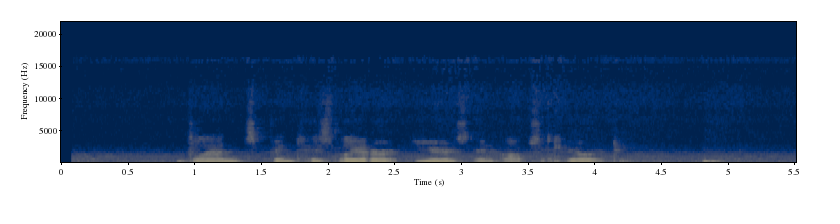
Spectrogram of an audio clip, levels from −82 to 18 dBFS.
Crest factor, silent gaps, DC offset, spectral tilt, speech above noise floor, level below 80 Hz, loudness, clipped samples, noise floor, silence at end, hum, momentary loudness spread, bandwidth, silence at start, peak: 16 dB; none; under 0.1%; -8 dB/octave; 24 dB; -54 dBFS; -31 LUFS; under 0.1%; -53 dBFS; 0.25 s; none; 18 LU; 16.5 kHz; 0.1 s; -14 dBFS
